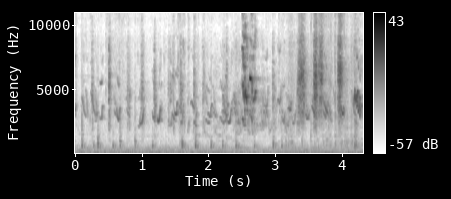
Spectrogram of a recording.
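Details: Little chicks eating spinach utter short, clear, slightly downslurred peeps spaced irregularly, joined by louder scratchy pecking and rustling toward the end.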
